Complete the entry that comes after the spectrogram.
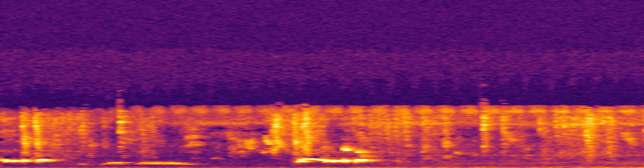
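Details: Captive Red Junglefowl of Sumatran origin, raised from a day-old chick, answering one another's crows in one cage. A faint, segmented crow is followed by a shorter second one, over constant low noise and hiss.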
